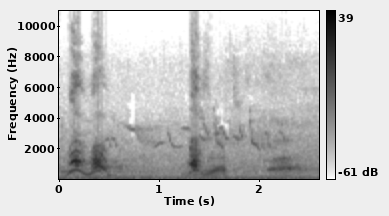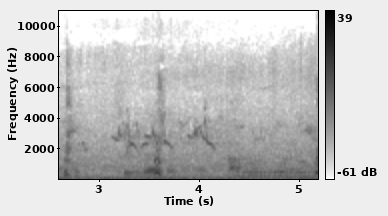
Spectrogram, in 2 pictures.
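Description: A small dog yaps in short, high-pitched barks, two quick ones at the start, then a few more spaced out, over a steady buzzing hum in the background.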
